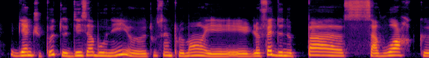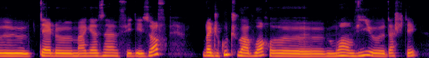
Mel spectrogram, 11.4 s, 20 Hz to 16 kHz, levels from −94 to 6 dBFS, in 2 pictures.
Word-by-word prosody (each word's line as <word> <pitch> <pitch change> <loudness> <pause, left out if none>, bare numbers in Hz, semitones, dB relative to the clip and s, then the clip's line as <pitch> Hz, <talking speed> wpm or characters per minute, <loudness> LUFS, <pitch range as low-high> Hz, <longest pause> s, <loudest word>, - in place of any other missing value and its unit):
et - - -6
bien 205 +4 +4
tu 180 -6 -9
peux 230 +11 +1
te 225 - -4
désabonner, 195 +5 +2
heu, 155 -3 -1
tout 190 - -11
simplement 195 0 -1
et 150 -1 +1
et - - -2
le 175 +3 +2
fait 245 +8 +4
de 200 -2 +3
ne 185 -2 +1 0.2
pas 215 -4 +3
savoir 185 +4 +1
que 170 -3 +2
tel, 180 -2 0
heu, 170 -1 +1
magasin 175 +2 -4
fait 170 0 -6
des 165 +2 -2
offres, 285 +5 -1 0.5
bah, 195 0 +3
du 175 - -5
coup, 250 - 0
tu 250 -4 -10
vas 190 - +1
avoir, 185 +4 -3
heu, 155 -2 -1
moins 170 +4 -1
envie, 180 +5 -2
heu, 170 -3 -1
d'acheter. 180 +2 -7
180 Hz, 185 wpm, -22 LUFS, 170-200 Hz, 0.5 s, bien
